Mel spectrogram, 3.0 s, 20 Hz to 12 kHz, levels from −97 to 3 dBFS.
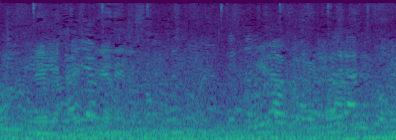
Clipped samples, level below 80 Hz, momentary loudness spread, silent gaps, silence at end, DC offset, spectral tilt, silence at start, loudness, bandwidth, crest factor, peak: under 0.1%; -44 dBFS; 3 LU; none; 0 s; under 0.1%; -6.5 dB/octave; 0 s; -40 LUFS; 11.5 kHz; 12 dB; -26 dBFS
